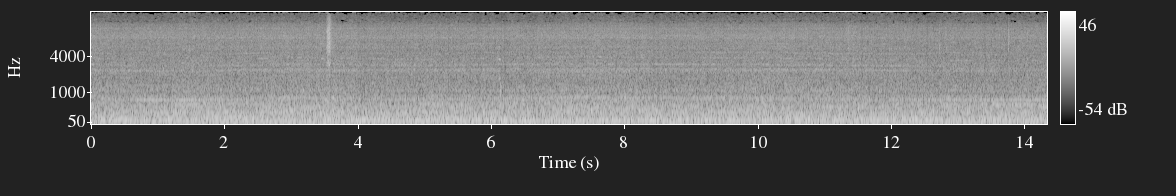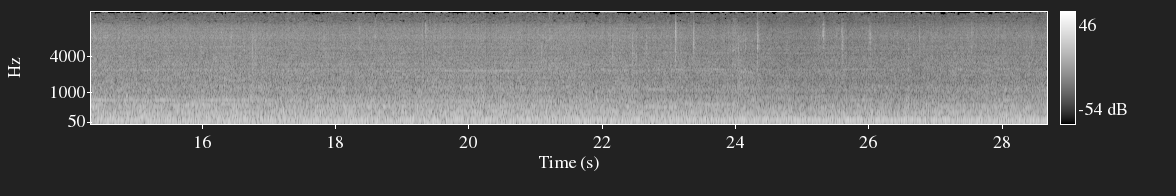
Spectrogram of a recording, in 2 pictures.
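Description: Lamborghini Gallardo's V10 engine running at steady revs, heard from inside the cabin as a constant low drone.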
